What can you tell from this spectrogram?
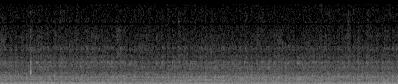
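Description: Reef aquarium pumps running: a steady low hum under an even hiss.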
